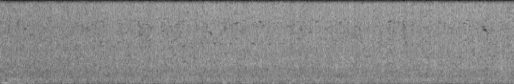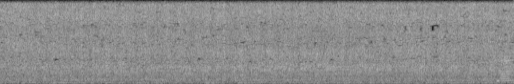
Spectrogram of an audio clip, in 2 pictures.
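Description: Mountain stream running over rocks: a steady, even rush of water.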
